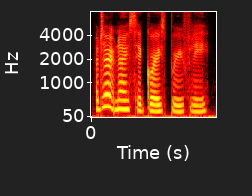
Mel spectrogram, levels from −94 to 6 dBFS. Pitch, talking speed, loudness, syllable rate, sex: 220 Hz, 215 wpm, -18 LUFS, 5.3 syllables/s, female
